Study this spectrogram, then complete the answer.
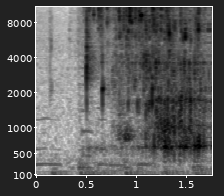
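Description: Water poured into a vegan chocolate cake mixture in a home kitchen, a steady splashing pour starting abruptly after a brief quiet moment and growing fuller as it continues.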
